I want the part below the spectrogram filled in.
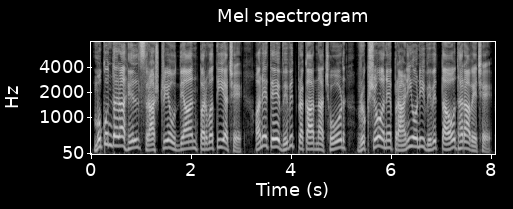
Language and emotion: Gujarati, neutral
